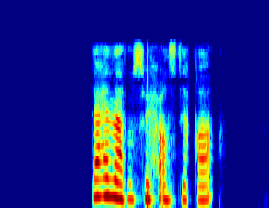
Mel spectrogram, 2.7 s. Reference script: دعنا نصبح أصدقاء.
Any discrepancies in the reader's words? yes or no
no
